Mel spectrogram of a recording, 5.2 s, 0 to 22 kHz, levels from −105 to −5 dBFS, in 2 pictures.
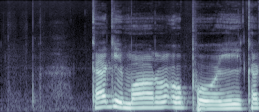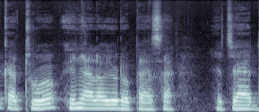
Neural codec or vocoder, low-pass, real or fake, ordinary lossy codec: vocoder, 44.1 kHz, 128 mel bands every 512 samples, BigVGAN v2; none; fake; none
